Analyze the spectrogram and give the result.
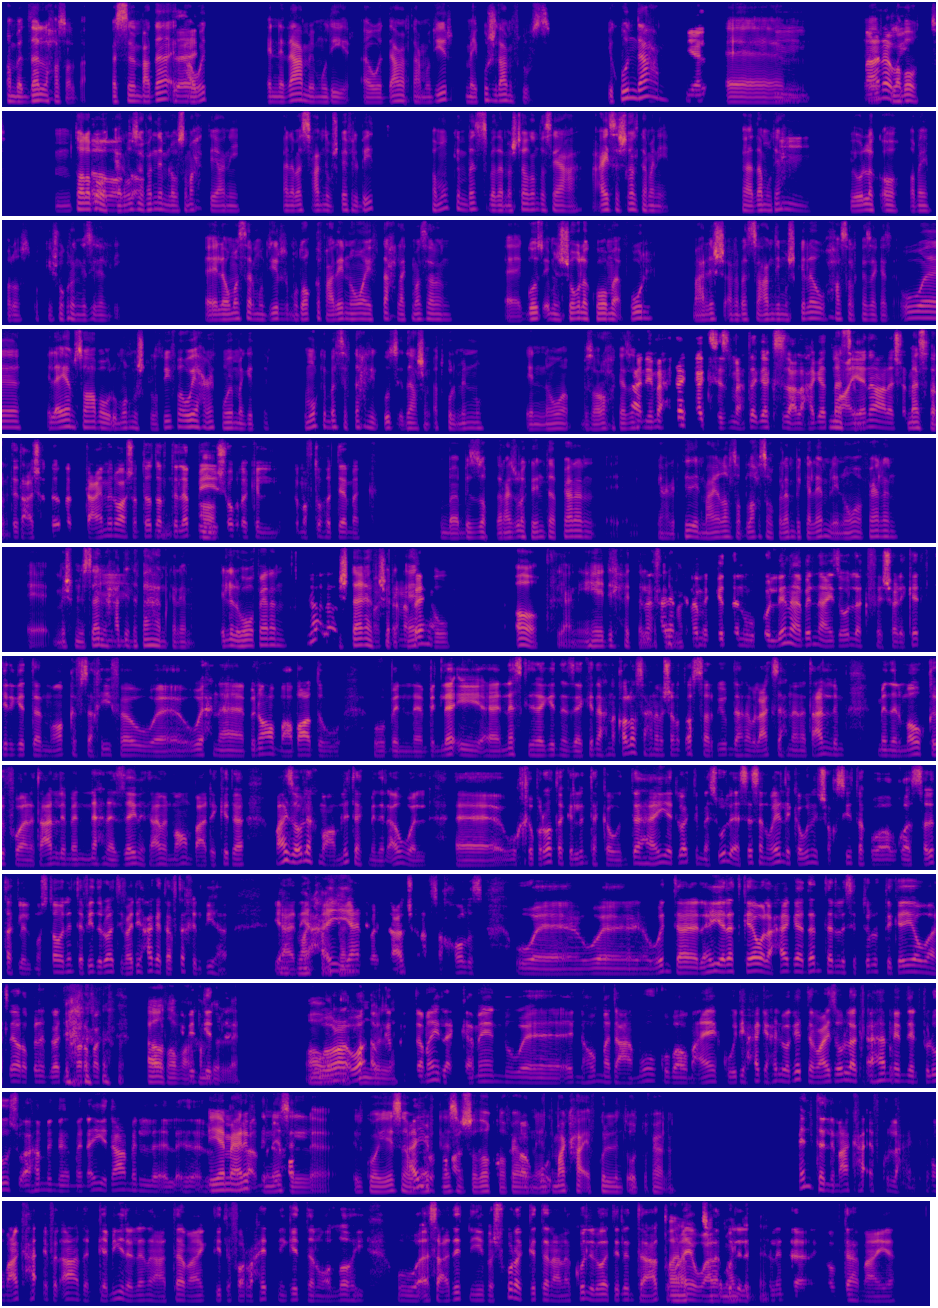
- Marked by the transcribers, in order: unintelligible speech; in English: "access"; in English: "access"; unintelligible speech; giggle; other background noise; tapping
- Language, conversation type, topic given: Arabic, podcast, إزاي بتطلب الدعم من الناس وقت ما بتكون محتاج؟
